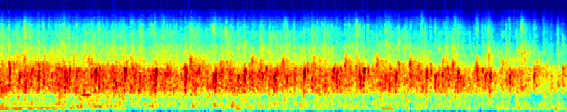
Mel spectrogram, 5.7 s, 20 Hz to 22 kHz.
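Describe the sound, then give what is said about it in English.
Sustained audience applause fills the room, a dense steady wash of many hands clapping at an even loudness for several seconds, tapering only slightly at the end. “We have about 5 minutes or so, but before we open it up to the audience, can we just get a round of applause for our awesome?”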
